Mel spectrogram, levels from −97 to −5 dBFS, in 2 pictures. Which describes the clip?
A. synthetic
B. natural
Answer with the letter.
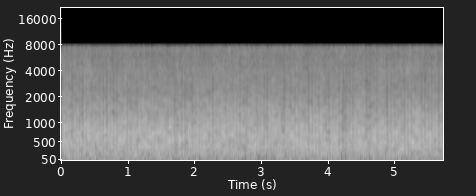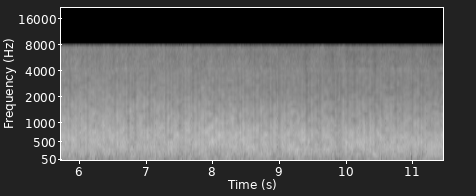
A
